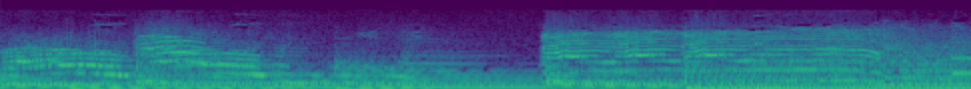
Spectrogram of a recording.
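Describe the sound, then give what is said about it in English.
A cat meows and yowls in long, wavering, drawn-out calls, several in a row, loud, layered over a steady low musical drone with no talking. “Isn't it lovely? Goose pimples already, kitty. Sing it, cat.”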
